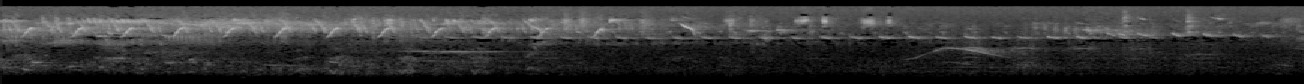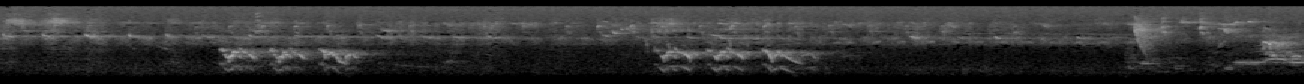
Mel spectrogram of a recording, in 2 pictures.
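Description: Songbirds singing: a mix of high, quick twittering songs and trills, with two louder bursts of lower calls past the middle.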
